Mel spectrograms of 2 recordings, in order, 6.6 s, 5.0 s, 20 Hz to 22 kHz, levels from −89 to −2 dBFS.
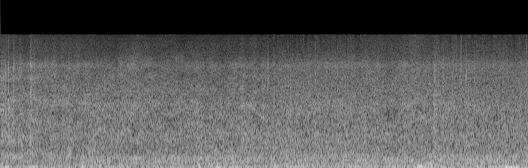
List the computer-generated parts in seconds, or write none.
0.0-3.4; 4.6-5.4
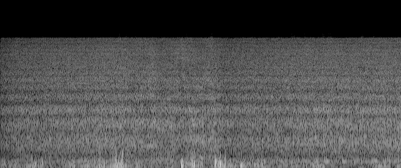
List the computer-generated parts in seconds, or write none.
1.6-2.7

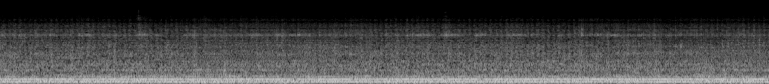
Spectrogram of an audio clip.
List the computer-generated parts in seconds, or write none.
1.9-3.7; 5.8-7.7

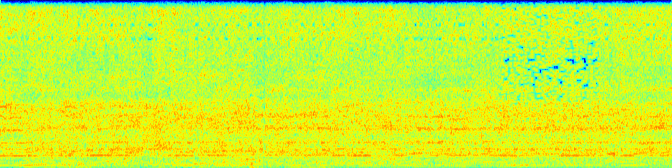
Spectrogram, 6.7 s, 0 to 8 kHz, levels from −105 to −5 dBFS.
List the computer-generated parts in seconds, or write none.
0.0-5.0; 6.0-6.7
